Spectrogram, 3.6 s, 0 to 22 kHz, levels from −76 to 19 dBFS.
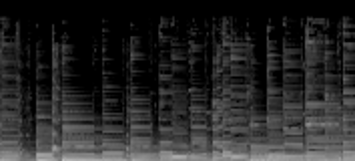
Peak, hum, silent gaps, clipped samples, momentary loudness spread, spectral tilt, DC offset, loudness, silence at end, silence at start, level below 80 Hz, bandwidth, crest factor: -4 dBFS; none; none; under 0.1%; 6 LU; -6.5 dB/octave; under 0.1%; -19 LUFS; 0 s; 0 s; -46 dBFS; 19.5 kHz; 16 dB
